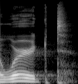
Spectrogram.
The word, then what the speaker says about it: worked: el presente y worked no se pronuncia worked sino que se pronuncia worked como una t al final eso sería la forma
